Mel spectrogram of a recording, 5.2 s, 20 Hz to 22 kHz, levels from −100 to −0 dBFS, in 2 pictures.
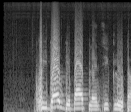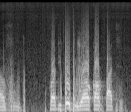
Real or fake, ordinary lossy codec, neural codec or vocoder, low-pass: real; none; none; 19.8 kHz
